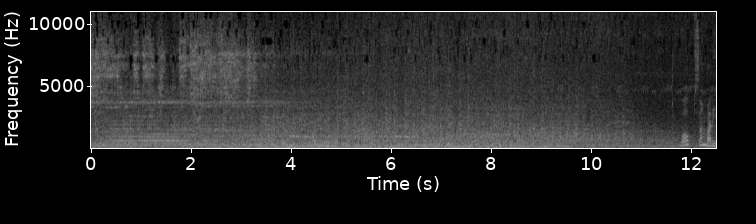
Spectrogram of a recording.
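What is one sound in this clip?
A train rumbles past loudly.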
